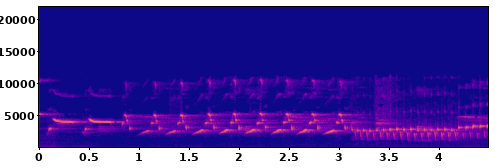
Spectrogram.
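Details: Belgian canary song made of rapid rising whistled phrases repeated about four times a second, ending in a fast lower rattling trill.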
